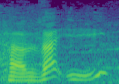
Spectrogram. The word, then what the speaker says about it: Hawaii: location on the list hawaii yes it's a w and it pronounced a v now we've been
